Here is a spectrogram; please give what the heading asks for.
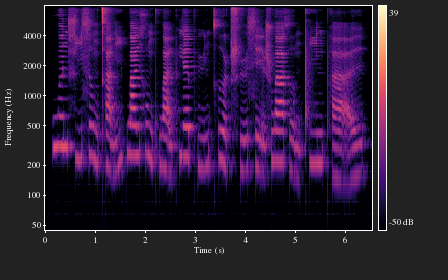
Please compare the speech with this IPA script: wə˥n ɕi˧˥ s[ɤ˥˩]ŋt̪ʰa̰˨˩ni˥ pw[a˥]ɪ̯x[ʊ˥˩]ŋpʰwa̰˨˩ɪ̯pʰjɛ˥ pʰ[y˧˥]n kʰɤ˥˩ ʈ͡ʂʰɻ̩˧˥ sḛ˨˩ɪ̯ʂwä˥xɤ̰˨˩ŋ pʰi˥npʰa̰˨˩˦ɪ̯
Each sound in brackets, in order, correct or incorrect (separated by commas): correct, correct, correct, correct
